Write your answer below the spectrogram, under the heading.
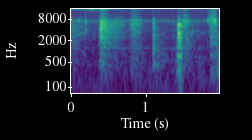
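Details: Farm-raised wild boar hybrid pig, a male from a herd kept by farmers, giving four short harsh grunting squeals at roughly half-second intervals, the third loudest, against faint background hum.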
